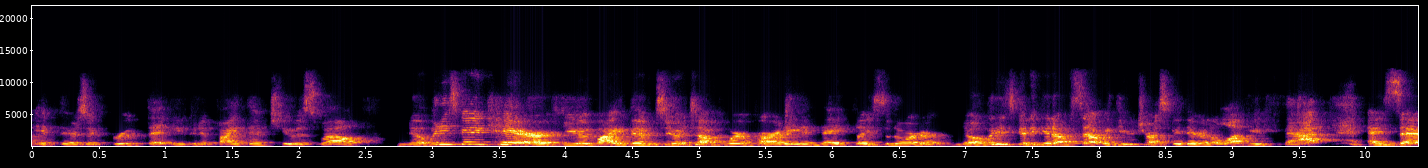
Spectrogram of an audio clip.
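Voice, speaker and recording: Woman host, bright and forceful, chatty audience quizzer, set back from the mic in an echoey room. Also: fairly high pitch, recorded from a distance. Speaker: host of an online cooking show. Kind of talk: upbeat live-stream hosting.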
